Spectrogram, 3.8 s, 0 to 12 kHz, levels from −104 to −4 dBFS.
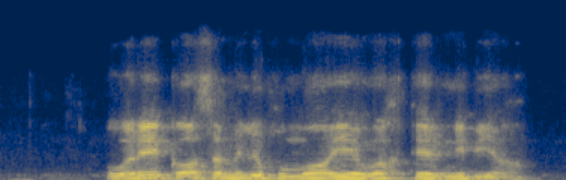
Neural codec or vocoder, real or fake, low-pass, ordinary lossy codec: none; real; 7.2 kHz; Opus, 16 kbps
